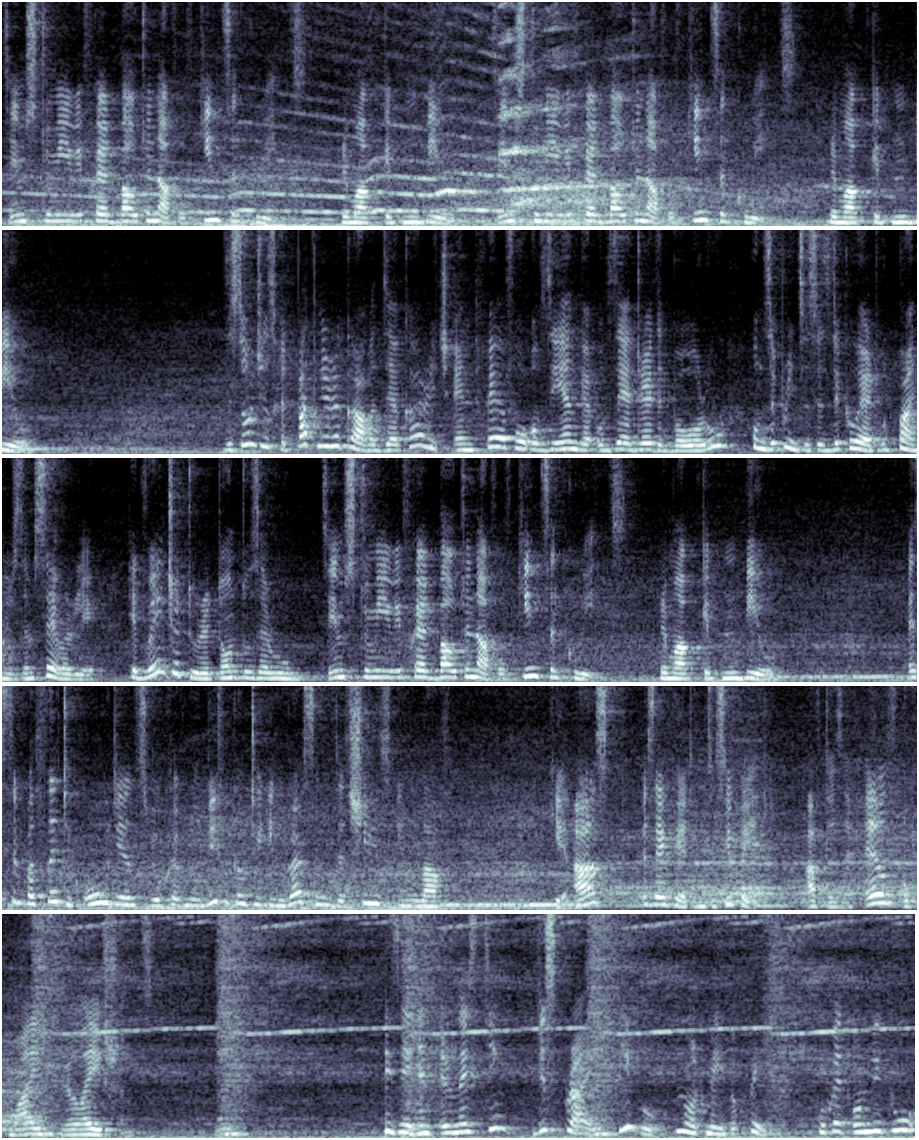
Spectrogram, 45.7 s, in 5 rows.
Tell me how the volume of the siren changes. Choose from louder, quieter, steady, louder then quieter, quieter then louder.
louder then quieter.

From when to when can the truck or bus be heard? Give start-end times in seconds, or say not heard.
0.0-45.6.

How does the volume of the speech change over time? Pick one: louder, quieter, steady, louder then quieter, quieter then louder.
steady.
